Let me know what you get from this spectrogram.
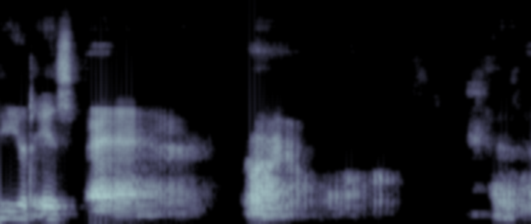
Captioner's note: Eckhart growls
